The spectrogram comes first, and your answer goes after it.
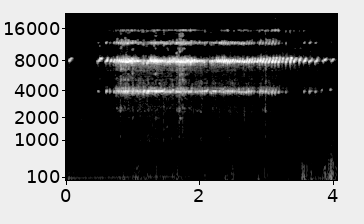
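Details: Car with a right rear wheel making noise while driving: a steady, piercing metallic squeal from the rear drum brake, where a loose brake shoe rubs the drum. Fixed by replacing the brake shoe retaining clip.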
